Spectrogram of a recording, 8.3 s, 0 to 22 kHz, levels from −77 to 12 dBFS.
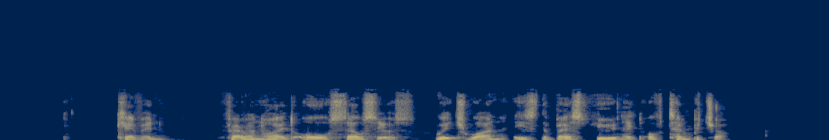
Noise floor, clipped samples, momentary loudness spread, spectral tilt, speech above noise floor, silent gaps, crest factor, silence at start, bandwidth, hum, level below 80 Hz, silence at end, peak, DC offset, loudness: -87 dBFS; under 0.1%; 10 LU; -4.5 dB/octave; 71 dB; none; 16 dB; 1.15 s; 8 kHz; none; -54 dBFS; 1.05 s; -2 dBFS; under 0.1%; -17 LUFS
